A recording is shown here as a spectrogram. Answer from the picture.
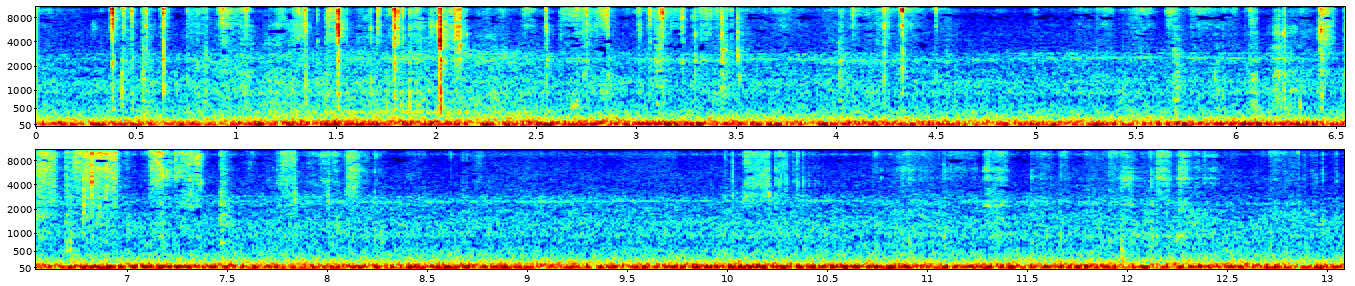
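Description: Steady low rumble inside a Shinkansen bullet train carriage at speed. Over it come short crinkles and taps of the paper wrapping and ribbon band being pulled off a boxed sweet, mostly in the first few seconds and again around the middle.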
